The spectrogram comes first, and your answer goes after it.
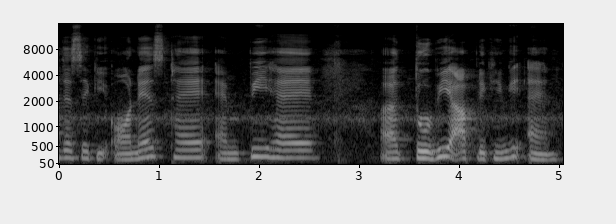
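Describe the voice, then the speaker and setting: Slow-paced woman teaching grammar. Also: mid-range voice, fairly bright tone, a little hiss or hum. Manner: explains patiently, mixing Hindi and English, slow drilled examples. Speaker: English teacher. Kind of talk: classroom grammar lesson.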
